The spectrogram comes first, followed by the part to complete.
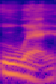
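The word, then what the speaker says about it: wu wei: and there's a Chinese concept called UWE it's actually spelled like woo way and it's flow it's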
